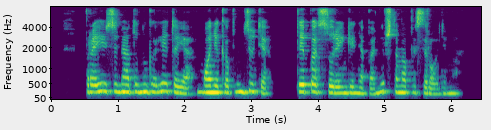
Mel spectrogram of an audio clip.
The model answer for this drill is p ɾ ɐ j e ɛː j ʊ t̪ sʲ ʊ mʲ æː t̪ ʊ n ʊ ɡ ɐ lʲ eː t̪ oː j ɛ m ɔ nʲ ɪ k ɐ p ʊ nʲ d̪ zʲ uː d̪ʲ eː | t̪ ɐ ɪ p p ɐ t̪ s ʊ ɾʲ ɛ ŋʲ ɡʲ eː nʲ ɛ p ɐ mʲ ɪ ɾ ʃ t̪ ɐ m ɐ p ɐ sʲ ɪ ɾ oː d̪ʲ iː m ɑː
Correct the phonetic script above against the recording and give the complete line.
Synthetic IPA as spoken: p ɾ ɐ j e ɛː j ʊ sʲ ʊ mʲ æː t̪ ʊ n ʊ ɡ ɐ lʲ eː t̪ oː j ɛ m ɔ nʲ ɪ k ɐ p ʊ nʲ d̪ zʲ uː t̪ʲ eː | t̪ ɐ ɪ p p ɐ t̪ s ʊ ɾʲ ɛ ŋʲ ɡʲ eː nʲ ɛ p ɐ mʲ ɪ ɾ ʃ t̪ ɐ m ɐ p ɐ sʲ ɪ ɾ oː d̪ʲ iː m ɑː

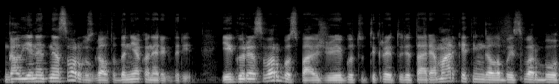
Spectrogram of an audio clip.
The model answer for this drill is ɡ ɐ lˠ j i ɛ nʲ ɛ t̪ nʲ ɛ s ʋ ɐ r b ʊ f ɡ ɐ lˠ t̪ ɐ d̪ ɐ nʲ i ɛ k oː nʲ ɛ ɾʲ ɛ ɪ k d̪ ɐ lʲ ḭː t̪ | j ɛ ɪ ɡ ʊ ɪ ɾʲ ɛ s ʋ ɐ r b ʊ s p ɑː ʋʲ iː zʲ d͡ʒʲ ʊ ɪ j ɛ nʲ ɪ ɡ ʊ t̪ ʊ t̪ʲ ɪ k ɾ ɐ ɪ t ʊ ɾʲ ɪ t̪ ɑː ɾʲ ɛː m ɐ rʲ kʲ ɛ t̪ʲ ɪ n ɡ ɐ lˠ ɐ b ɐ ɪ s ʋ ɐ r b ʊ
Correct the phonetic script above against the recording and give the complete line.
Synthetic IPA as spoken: ɡ ɐ lˠ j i ɛ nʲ ɛ t̪ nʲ ɛ s ʋ ɐ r b ʊ s ɡ ɐ lˠ t̪ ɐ d̪ ɐ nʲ i ɛ k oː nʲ ɛ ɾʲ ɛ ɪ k d̪ ɐ ɾʲ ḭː t̪ | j ɛ ɪ ɡ ʊ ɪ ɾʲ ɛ s ʋ ɐ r b ʊ s p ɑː ʋʲ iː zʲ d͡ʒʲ ʊ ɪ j ɛ ɪ ɡ ʊ t̪ ʊ t̪ʲ ɪ k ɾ ɐ ɪ t ʊ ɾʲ ɪ t̪ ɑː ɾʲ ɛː m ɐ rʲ kʲ ɛ t̪ʲ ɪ ŋ ɡ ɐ lˠ ɐ b ɐ ɪ s ʋ ɐ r b ʊ

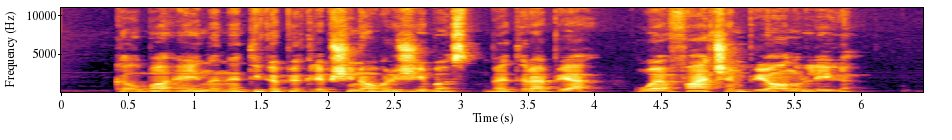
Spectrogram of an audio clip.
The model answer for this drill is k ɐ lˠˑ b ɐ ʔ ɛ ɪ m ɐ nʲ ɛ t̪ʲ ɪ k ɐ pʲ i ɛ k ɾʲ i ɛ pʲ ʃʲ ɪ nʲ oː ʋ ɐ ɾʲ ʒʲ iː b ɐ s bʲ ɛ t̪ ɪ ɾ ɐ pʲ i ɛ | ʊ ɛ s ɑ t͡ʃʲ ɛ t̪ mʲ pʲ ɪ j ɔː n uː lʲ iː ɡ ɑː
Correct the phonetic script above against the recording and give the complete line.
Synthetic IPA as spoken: k ɐ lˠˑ b ɐ ʔ ɛ ɪ n ɐ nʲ ɛ t̪ʲ ɪ k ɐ pʲ i ɛ k ɾʲ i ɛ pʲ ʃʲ ɪ nʲ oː ʋ ɐ ɾʲ ʒʲ iː b ɐ s bʲ ɛ t̪ ɪ ɾ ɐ pʲ i ɛ | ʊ ɛ f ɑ t͡ʃʲ ɛ mʲ pʲ ɪ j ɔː n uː lʲ iː ɡ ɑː

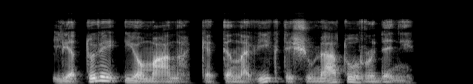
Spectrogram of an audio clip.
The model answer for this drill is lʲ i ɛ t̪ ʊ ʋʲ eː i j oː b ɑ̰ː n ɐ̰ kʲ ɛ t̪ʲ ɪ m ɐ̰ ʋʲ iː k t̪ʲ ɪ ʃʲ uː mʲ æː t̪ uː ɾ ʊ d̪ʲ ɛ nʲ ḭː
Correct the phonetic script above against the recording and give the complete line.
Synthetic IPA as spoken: lʲ i ɛ t̪ ʊ ʋʲ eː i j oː m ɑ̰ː n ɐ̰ kʲ ɛ t̪ʲ ɪ n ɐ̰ ʋʲ iː k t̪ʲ ɪ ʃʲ uː mʲ æː t̪ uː ɾ ʊ d̪ʲ ɛ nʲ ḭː

